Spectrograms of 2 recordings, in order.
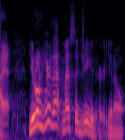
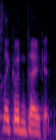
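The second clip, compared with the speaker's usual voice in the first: ordinary delivery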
